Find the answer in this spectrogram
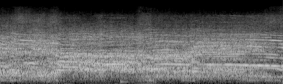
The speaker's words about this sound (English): That's even, like, a bigger crowd would be less loud than that. You guys are awesome.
